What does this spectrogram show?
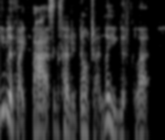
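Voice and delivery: voiced as a woman. Retelling how a woman at breakfast praised the speaker's strength: imitating the woman at breakfast. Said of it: "She starts, like, gyrating and dancing".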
